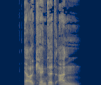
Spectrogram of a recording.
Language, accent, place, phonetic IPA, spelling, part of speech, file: German, Germany, Berlin, [ɛɐ̯ˌkɛntət ˈan], erkenntet an, verb, De-erkenntet an.ogg
- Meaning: second-person plural subjunctive II of anerkennen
